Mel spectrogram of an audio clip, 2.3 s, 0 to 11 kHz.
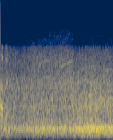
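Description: Steady drone of NASCAR Winston Cup stock car V8 engines, holding an even pitch.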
